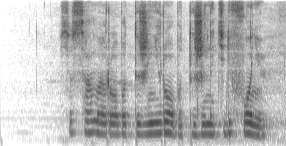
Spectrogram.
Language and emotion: Russian, neutral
